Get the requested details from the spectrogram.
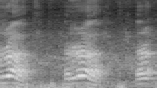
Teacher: र मतलब आपकी जीभ थोड़ा लुंठित मतलब मुड़ करके आती है, तो ये लुंठित की श्रेणी में रखा गया है।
